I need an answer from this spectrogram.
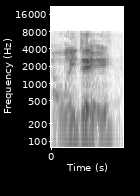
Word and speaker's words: lead: The density of lead, pronounced LED, is 11.342 grams per centimeter cubed.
